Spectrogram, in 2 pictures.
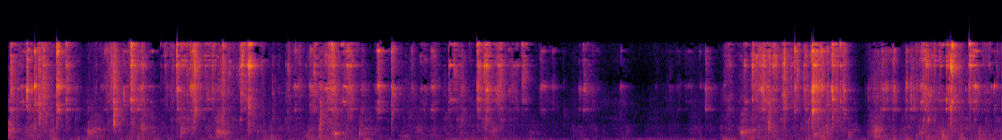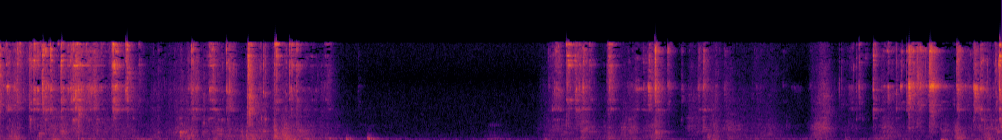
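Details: Corgis play-fight on a bed in the morning, with harsh, breathy snorts, wheezes and snarls in rough bursts separated by brief pauses.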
